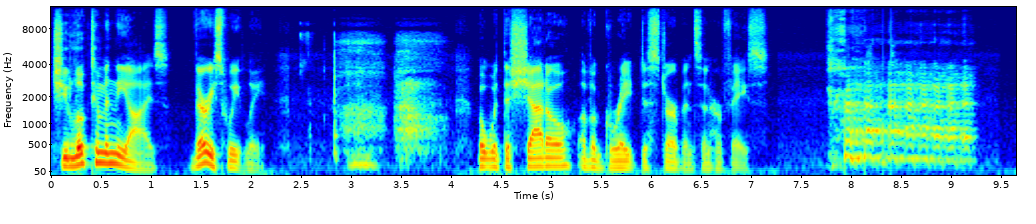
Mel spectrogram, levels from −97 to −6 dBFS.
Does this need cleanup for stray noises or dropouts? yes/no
yes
